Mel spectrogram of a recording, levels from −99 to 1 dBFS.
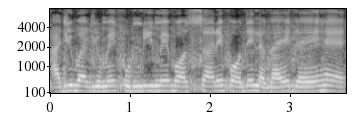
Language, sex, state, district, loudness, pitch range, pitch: Hindi, female, Uttar Pradesh, Jyotiba Phule Nagar, -15 LUFS, 165-175 Hz, 170 Hz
